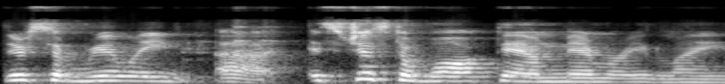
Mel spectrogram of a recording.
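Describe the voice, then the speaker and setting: This is a woman speaking. She has a plain, everyday voice. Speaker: state librarian presenting a webinar. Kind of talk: webinar presentation with slides.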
